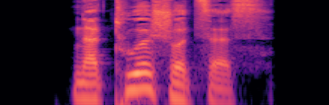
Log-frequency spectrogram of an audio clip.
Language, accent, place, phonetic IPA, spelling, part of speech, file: German, Germany, Berlin, [naˈtuːɐ̯ˌʃʊt͡səs], Naturschutzes, noun, De-Naturschutzes.ogg
- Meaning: genitive singular of Naturschutz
